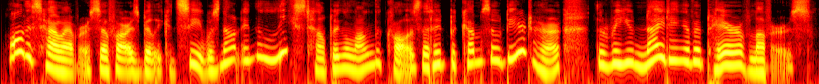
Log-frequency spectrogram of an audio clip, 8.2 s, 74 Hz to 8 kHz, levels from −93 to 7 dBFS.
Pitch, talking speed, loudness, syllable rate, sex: 220 Hz, 225 wpm, -17 LUFS, 5.6 syllables/s, female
